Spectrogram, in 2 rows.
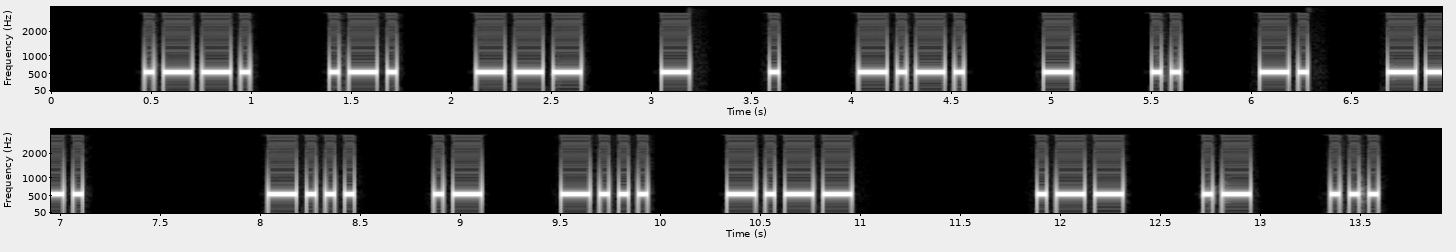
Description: Morse code, heard as a keyed tone, about 25 wpm, spaced as for 15 wpm, 550 Hz. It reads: PROTECTING BABY WAS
